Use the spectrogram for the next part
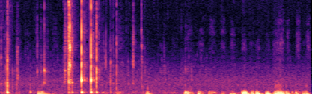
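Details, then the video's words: Wild Tasmanian devils feeding at night in the Tasmanian bush: sharp crunching and tearing of food early on, then a run of low, rough growling pulses in the last second and a half. "Tasmanian Devil Sounds - Growls & snarling calls from wild devils in the Tasmanian bush"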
